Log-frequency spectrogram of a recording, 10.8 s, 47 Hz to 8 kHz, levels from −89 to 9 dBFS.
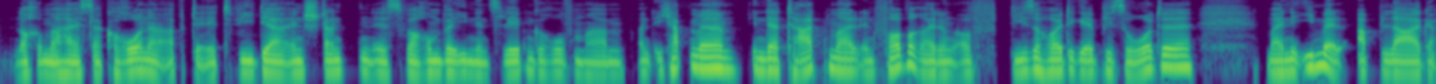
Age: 40-59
